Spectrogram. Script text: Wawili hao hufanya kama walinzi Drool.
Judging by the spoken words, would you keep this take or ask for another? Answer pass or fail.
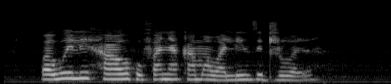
pass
